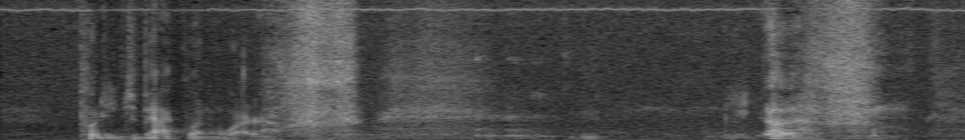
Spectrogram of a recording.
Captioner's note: audience chuckling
